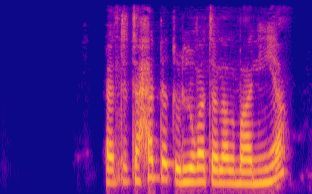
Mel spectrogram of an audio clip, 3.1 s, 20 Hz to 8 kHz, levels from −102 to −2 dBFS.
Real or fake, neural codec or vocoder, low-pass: fake; codec, 16 kHz in and 24 kHz out, 2.2 kbps, FireRedTTS-2 codec; 7.2 kHz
